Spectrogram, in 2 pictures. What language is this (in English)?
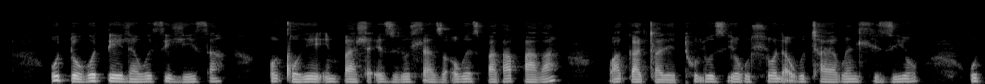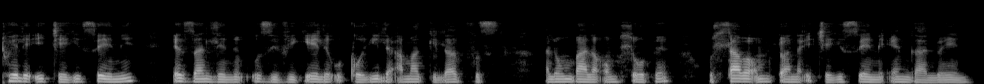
North Ndebele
